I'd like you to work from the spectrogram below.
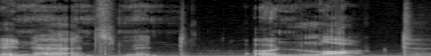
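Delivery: slow, whispered, put-on funny voice.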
